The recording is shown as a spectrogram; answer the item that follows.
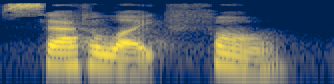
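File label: "satellite phone", English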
